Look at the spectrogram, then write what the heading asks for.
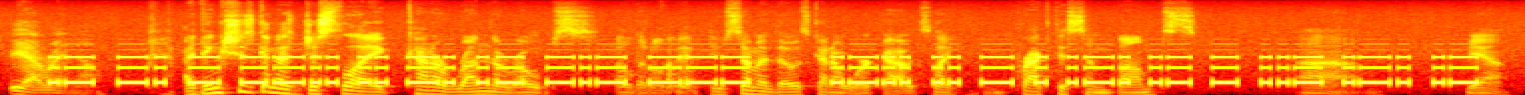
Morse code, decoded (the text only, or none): ANTZINAKO LITERATURA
